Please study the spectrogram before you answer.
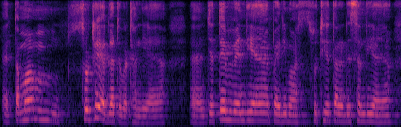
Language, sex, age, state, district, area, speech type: Sindhi, female, 60+, Maharashtra, Mumbai Suburban, urban, spontaneous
